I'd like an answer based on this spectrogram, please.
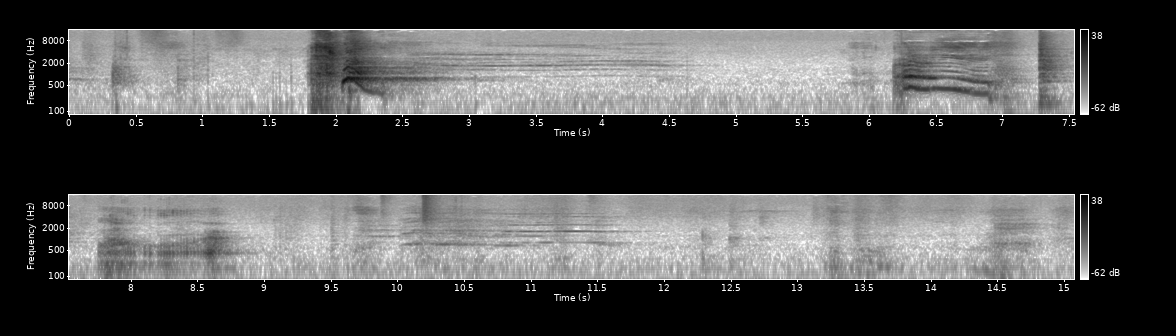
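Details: A Rottweiler, apparently vocalizing about getting a toy, gives one loud, harsh bark, then wavering, moaning grumbles that rise and fall in pitch. A shorter throaty mutter follows, and a person speaks quietly nearby.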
